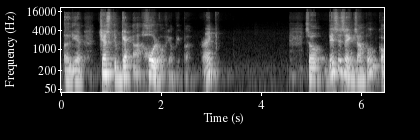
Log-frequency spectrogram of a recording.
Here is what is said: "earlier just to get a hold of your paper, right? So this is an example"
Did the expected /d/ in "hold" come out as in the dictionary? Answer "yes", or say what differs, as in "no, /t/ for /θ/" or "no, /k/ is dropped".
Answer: no, /d/ is dropped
